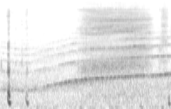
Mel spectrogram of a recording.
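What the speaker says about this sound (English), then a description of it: "there's always sirens going past" A siren wails steadily as an emergency vehicle passes at moderate distance, its tone sliding slowly upward and holding for about two seconds after a couple of soft knocks, with no voices over it.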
